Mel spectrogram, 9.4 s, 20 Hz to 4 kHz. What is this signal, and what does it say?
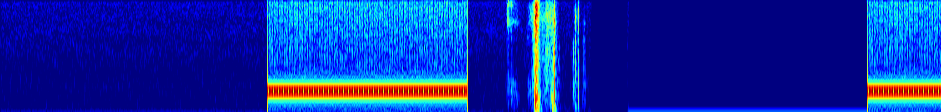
Ringback tone (North America), 440 + 480 Hz.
